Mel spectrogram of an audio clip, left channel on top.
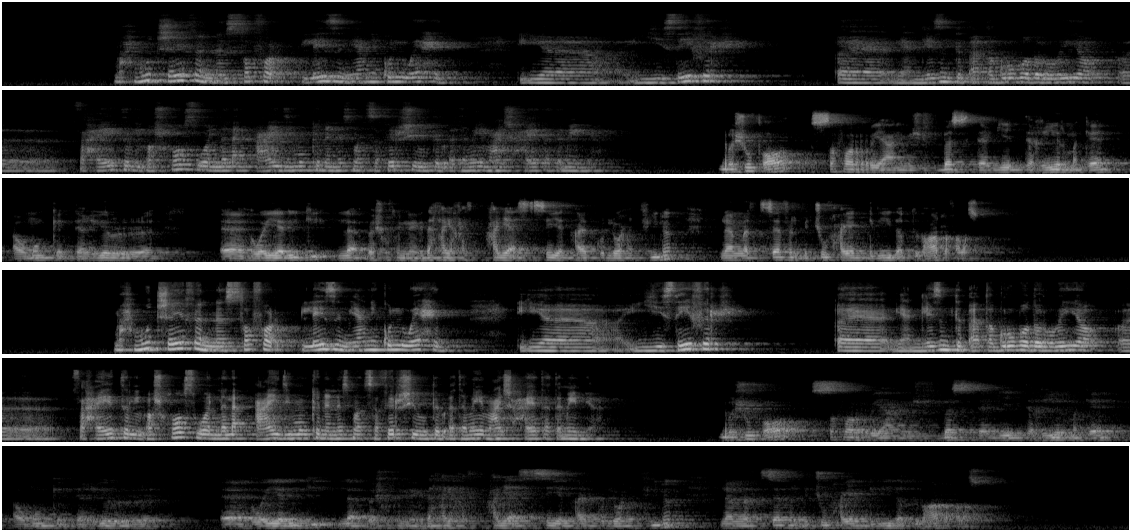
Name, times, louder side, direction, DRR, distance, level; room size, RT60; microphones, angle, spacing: voice 1, 1.1-7.4 8.3-17.3, right 6 dB, 60° right, 11 dB, 0.3 m, -29 dB
voice 2, 18.5-22.4 22.7-24.1 24.7-32.4, left 4 dB, 45° left, 8 dB, 0.4 m, -32 dB
9.4 x 4.6 x 2.3 m, 1.3 s
head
